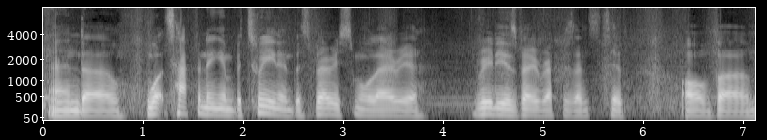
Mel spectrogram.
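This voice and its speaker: With a Yorkshire accent, a man talks at a moderate pace in a very deep, low pitch, his intonation fairly even over noticeable background noise. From northern England, Yorkshire. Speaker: tour guide. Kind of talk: live virtual tour narration. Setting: outdoors. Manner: halting, many fillers; hushed, quiet.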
